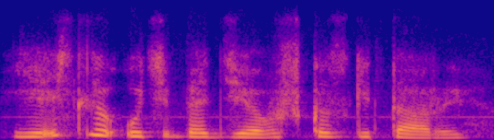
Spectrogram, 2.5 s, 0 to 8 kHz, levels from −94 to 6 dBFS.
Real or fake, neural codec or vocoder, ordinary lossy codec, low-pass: real; none; Opus, 24 kbps; 7.2 kHz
